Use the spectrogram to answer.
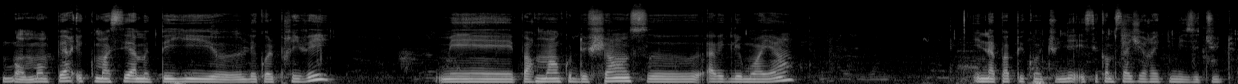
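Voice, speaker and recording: A woman's voice: extremely low pitch, fairly even intonation, mellow. Hesitant woman telling her story. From Senegal. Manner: halting, with many hesitations. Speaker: interviewee. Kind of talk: personal life story.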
